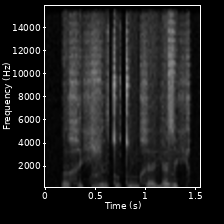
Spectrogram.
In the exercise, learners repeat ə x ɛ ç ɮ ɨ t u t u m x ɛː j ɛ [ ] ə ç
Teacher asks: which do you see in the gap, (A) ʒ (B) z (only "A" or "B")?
B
